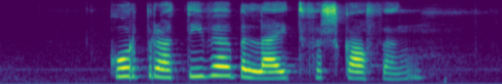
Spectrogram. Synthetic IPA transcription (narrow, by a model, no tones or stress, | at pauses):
kɔrpoɾɐtivəbələjtfərskɐfəŋ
